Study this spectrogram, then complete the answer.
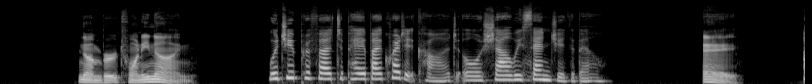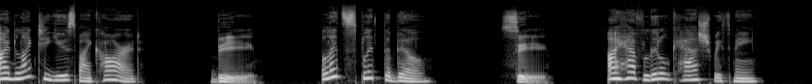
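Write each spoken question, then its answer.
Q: Would you prefer to pay by credit card or shall we send you the bill?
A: A: I'd like to use my card.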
